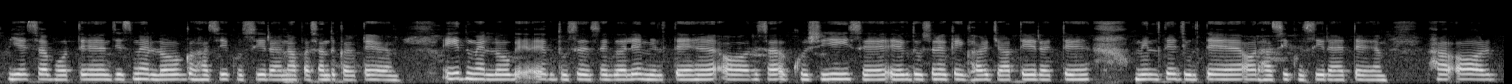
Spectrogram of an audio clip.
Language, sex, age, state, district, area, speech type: Urdu, female, 30-45, Bihar, Supaul, urban, spontaneous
